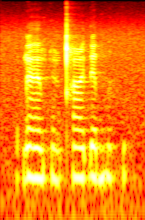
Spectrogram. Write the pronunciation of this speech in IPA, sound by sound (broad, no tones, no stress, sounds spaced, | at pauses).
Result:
ɓ ɛ̃ː kʷ ɛ̃ b qʰ ĩː ɗ e b m i kʷ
